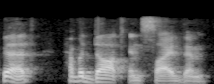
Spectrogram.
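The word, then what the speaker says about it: בית: The letter Bet makes a B sound as an English word ball, which you will see at the bottom.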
